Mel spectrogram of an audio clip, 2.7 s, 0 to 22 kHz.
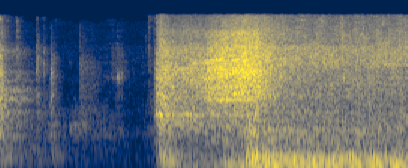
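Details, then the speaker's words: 1963 Chevrolet Impala SS with non-original V8, cold start: starter catches and engine fires at once on the first try, settling into a steady, even idle with no misses; a clean healthy start. "nice started right up"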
